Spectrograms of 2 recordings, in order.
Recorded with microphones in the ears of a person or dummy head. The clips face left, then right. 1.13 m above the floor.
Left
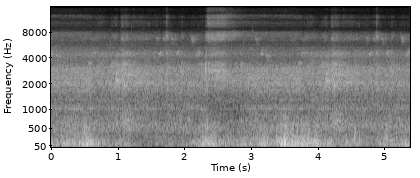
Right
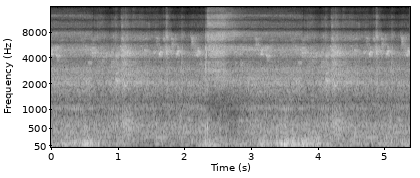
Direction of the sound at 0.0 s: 60° right (ahead or behind).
